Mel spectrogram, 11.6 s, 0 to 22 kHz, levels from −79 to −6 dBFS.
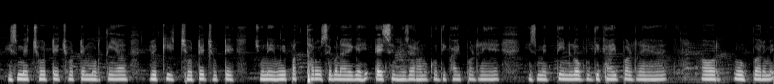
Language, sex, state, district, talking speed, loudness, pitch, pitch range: Hindi, male, Chhattisgarh, Bilaspur, 190 wpm, -28 LUFS, 165 Hz, 160-170 Hz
